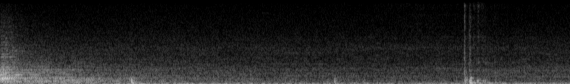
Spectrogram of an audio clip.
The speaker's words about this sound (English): I'm gonna let that train pass first.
